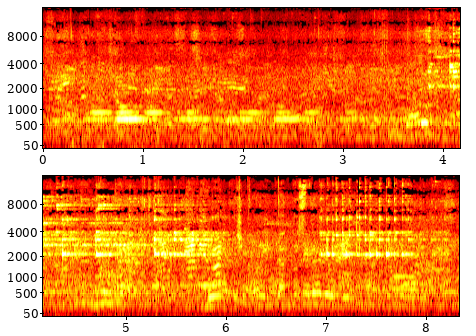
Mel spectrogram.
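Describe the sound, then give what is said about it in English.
Bright, glassy clinks like ice knocking in a glass ring out repeatedly in the second half, over a steady murmur of hundreds of conversations in the background. “That clinking sound. It sounds like ice blocks in a glass, a giant's glass.”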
